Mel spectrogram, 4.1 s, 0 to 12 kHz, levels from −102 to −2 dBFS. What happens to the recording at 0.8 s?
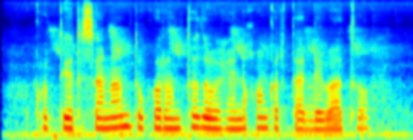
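Nothing goes wrong at 0.8 s; the speech runs through that moment intact, with no dropout, click, distortion or other fault to be heard.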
